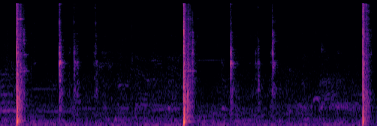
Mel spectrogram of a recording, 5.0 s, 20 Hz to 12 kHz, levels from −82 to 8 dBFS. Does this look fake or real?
real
